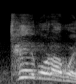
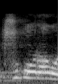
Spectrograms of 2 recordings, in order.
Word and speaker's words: 퇴고: 이건 퇴고라고 읽어. 이걸 추고라고 읽으면 안 되고 여기 있는 원고 고자와 고자가 북고자가 다르다는 점 주의해줘.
